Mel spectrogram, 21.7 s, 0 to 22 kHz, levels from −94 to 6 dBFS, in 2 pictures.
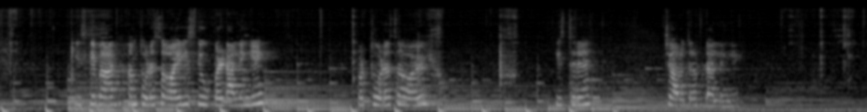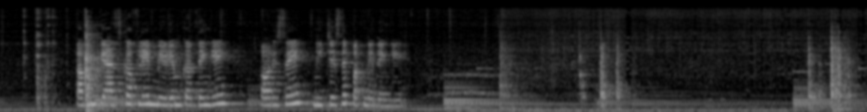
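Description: From 17.51 to 19.01 s the sound turns gritty and grainy, distortion tracking its level, likely low bit depth without dither: about 10-bit truncation, error near 40 dB down.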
